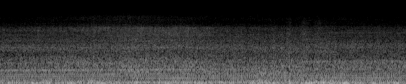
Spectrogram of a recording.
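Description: Motorcycle engine running at a steady pace while riding in traffic, with a constant hum of engine tones under wind and road noise.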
